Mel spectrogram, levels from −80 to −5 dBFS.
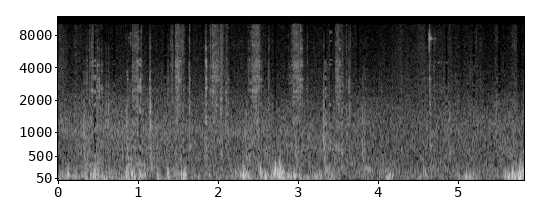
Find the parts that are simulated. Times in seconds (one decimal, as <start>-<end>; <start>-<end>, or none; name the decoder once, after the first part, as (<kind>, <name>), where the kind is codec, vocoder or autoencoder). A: none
